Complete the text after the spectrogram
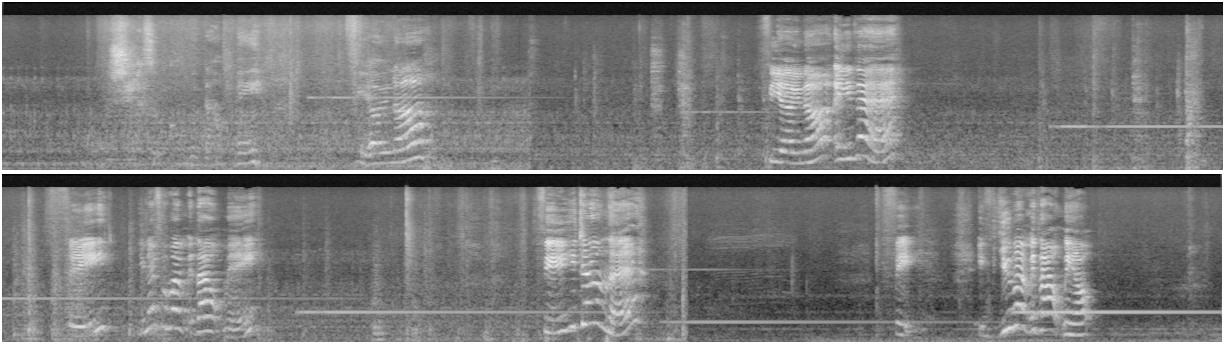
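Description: A young woman sings close by.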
